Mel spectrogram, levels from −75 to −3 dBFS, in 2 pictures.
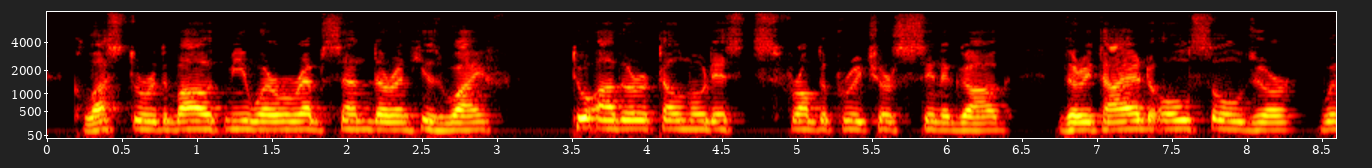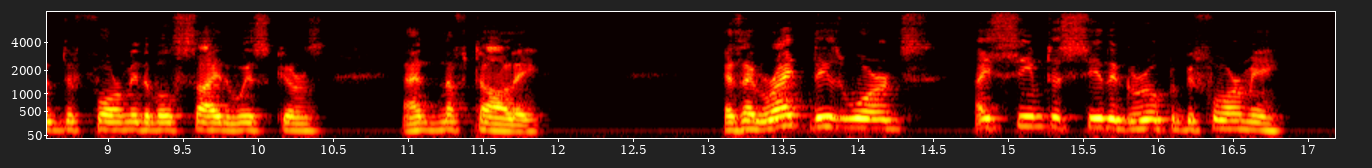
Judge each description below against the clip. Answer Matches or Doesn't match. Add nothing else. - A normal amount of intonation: Doesn't match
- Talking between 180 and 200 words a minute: Doesn't match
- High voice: Doesn't match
